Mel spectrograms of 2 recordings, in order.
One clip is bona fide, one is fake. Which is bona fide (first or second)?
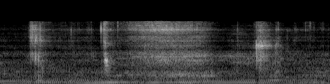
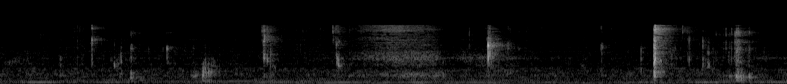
second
